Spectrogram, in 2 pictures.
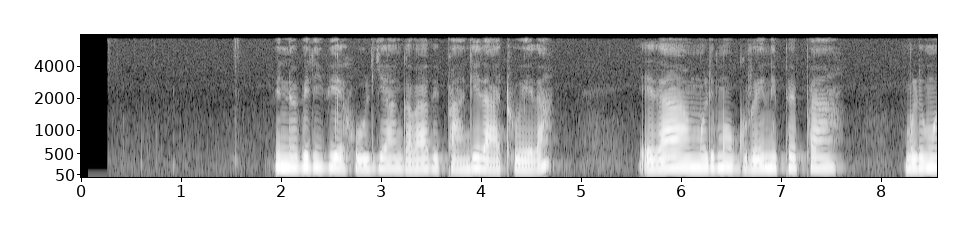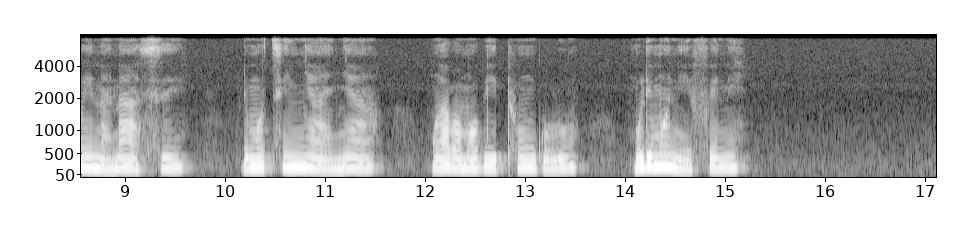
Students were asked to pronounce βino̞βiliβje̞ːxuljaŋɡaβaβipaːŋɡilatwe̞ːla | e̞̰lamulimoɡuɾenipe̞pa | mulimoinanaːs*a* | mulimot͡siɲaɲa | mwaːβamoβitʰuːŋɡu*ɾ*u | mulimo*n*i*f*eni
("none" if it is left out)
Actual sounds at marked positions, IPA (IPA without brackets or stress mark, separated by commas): i, l, n, f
